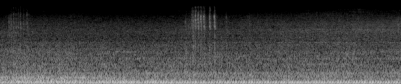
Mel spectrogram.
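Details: C4 Corvette sitting in a salvage yard, possibly unused for a while: rough, lumpy idle with a deep thumping pulse stumbling about three beats a second. Engine misfiring badly.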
